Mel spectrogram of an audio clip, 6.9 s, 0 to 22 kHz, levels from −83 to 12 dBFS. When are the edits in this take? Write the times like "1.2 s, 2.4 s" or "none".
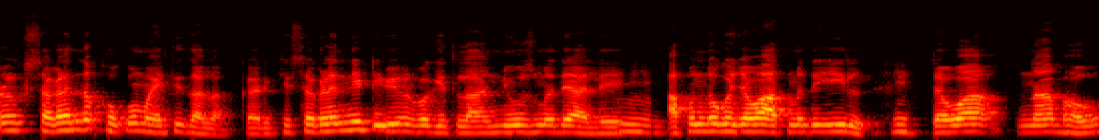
4.0 s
